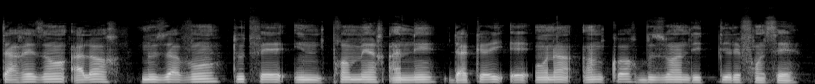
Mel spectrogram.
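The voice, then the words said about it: Non-native French accent. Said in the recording (French): “on a un drôle d'accent ... nous avons encore un joli accent”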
